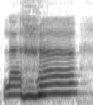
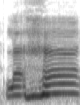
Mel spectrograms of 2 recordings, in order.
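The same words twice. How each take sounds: No difference in how they are said.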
